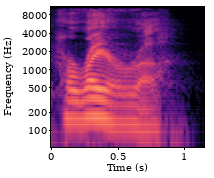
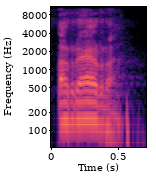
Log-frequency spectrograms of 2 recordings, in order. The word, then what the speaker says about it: Herrera: You're not supposed to pronounce the H. Us hillbillies are used to pronouncing the H. We would say Herrera, right? But it's Herrera, right?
